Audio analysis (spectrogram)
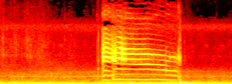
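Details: Stray kitten crying desperately while gobbling Sheba and Churu treats: one sustained, loud, steady meow of about a second, bright and harmonic, against rumbling background noise.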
